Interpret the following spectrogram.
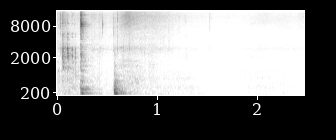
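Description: A few soft paper rustles and clicks as a folded sheet of craft paper is handled, then the sound cuts to complete silence about a second in.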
